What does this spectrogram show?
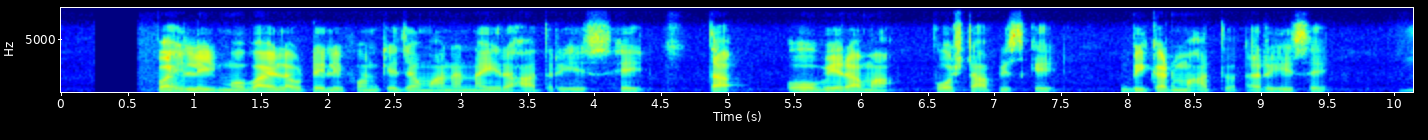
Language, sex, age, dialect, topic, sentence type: Chhattisgarhi, male, 18-24, Western/Budati/Khatahi, banking, statement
